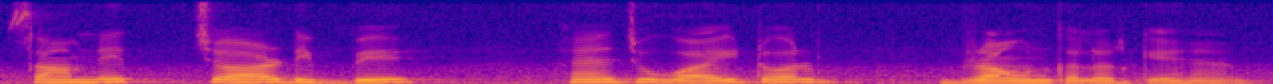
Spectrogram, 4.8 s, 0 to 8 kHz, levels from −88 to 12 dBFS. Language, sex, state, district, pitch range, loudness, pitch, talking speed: Hindi, female, Uttar Pradesh, Lucknow, 205-245 Hz, -15 LUFS, 230 Hz, 140 wpm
